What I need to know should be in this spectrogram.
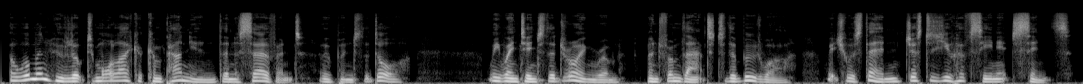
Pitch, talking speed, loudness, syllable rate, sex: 140 Hz, 200 wpm, -18 LUFS, 5.2 syllables/s, male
